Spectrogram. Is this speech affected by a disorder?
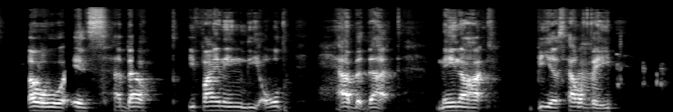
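Yes: stuttering; stutter goes away when singing, singing felt like a therapy; here prolonged sounds, blocks.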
